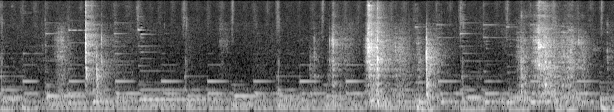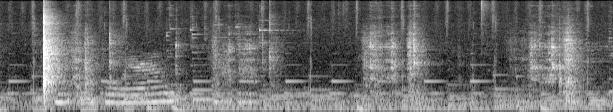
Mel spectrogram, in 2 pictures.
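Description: A tin of black treacle is opened with a knife and spoon in a home kitchen, with scattered metal clinks and one sharp pop while a person talks throughout.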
